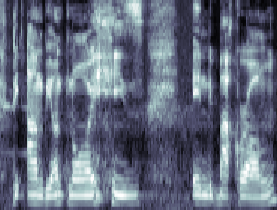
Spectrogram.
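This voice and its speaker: A man's voice at medium pitch. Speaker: podcast host. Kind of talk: casual monologue podcast. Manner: halting, many fillers.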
